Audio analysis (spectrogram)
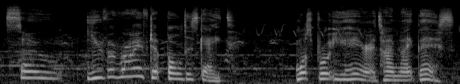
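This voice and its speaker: A woman playing a composed, probing journalist in a fantasy video game, putting pointed questions in a measured manner. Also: sits high, animated, faint music behind. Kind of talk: video game dialogue acting.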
